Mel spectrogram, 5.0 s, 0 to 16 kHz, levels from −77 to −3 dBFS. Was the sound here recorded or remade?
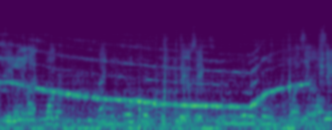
remade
